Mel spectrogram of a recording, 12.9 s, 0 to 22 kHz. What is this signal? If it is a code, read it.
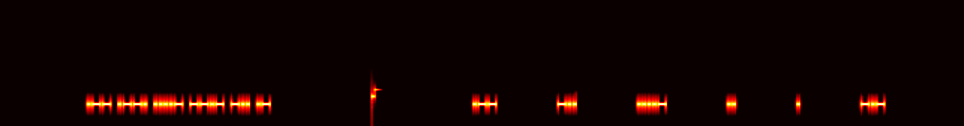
Morse code, heard as a keyed tone, about 36 wpm, spaced as for 15 wpm, 700 Hz. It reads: WP4QDA WD4IEK
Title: USA Call Signs - 6 Characters - 8x Character Spacing - 35wpm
